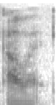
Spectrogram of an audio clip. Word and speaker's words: Aue: I'm pronouncing Aue, A-U-E.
